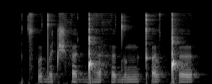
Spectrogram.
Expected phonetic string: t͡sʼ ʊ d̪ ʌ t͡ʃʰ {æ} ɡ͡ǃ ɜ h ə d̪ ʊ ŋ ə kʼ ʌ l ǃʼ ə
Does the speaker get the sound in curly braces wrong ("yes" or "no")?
yes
